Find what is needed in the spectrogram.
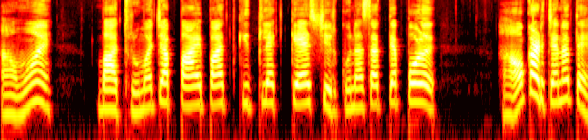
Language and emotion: Goan Konkani, disgusted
